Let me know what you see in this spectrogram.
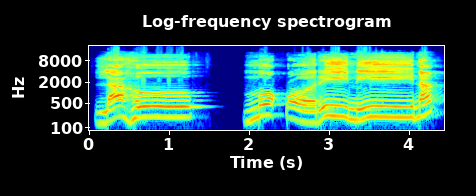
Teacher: یہاں ہا کے اوپر الٹا پیش ہے تو اس کو ہم نے کھینچ کر پڑھنا ہے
